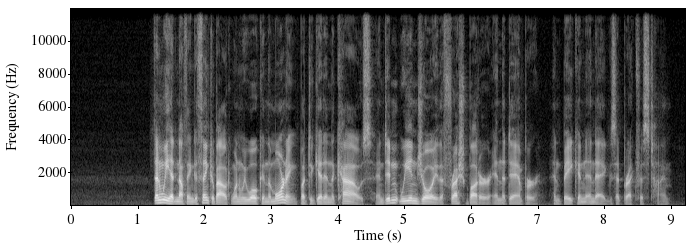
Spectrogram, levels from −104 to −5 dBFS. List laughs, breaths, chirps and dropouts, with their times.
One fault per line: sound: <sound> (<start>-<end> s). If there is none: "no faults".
no faults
